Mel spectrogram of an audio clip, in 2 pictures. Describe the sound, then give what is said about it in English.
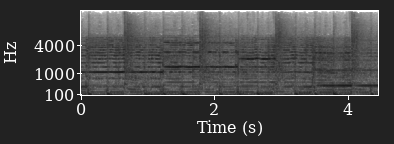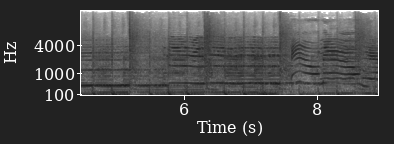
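A loud, upbeat song built from cat meows, with sliding mewing tones riding over a steady thumping beat and dense backing music throughout, with no talking. “So we're meowing along here on the Freedom Fiends”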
